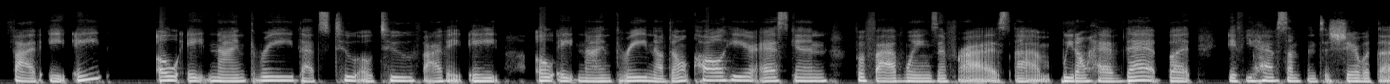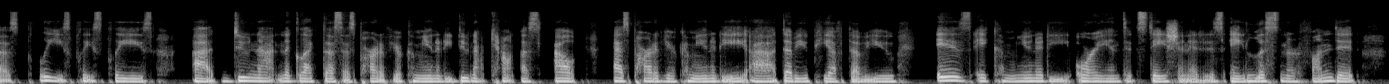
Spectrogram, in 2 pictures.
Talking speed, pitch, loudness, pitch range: 140 wpm, 150 Hz, -16 LUFS, 140-165 Hz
